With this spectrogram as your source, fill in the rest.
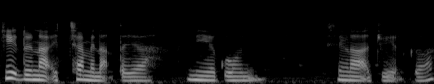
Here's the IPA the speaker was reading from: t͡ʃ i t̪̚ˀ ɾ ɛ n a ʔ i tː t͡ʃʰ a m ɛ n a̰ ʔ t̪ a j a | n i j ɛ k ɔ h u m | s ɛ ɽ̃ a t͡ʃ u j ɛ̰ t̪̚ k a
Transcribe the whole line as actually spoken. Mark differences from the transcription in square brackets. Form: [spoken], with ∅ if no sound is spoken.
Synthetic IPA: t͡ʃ i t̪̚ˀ ɾ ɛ n a ʔ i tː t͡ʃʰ a m ɛ n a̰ ʔ t̪ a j a | n i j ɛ k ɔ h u [ɲ] | s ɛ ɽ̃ a t͡ʃ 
